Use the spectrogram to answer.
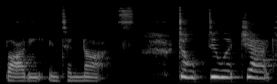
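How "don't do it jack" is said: high, pleading screech; terrified screech. A narrator's reading. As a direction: screech it, begging to be spared. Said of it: "he screeched".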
